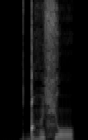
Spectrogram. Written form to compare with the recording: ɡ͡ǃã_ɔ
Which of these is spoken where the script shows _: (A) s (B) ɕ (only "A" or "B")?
B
